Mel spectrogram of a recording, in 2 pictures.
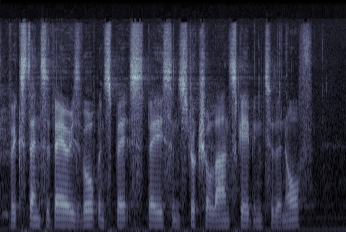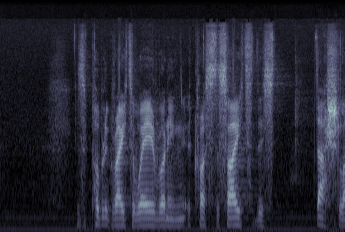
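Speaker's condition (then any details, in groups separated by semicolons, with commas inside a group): No condition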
